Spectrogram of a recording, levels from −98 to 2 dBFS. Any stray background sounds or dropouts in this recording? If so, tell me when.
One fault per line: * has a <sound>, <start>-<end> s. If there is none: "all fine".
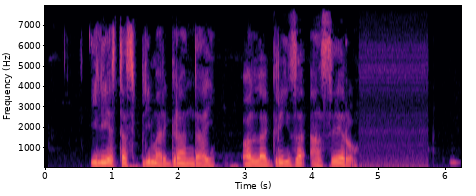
all fine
